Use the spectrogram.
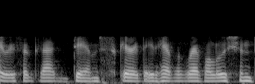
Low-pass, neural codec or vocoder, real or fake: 3.6 kHz; none; real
